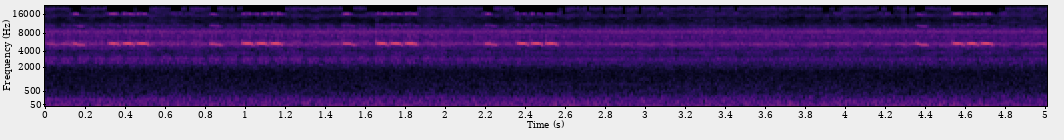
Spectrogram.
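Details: Riverside insect chorus in autumn: rapid trilled chirps of about three pulses, repeated roughly every half second at first and then spacing out, over a constant high ringing background.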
